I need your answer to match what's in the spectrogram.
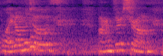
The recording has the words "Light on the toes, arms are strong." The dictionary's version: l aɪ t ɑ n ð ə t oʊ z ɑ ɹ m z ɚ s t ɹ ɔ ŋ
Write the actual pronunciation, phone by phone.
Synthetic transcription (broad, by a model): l aɪ t n ð ə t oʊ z ɑ ɹ m z ɚ s t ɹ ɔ ŋ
